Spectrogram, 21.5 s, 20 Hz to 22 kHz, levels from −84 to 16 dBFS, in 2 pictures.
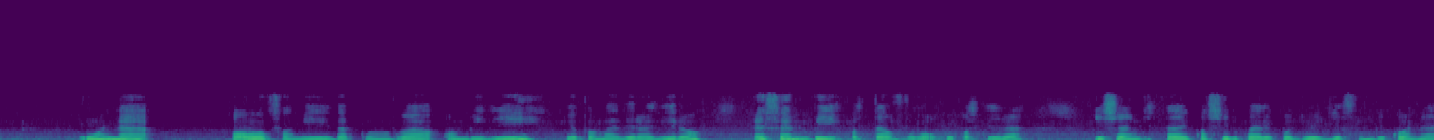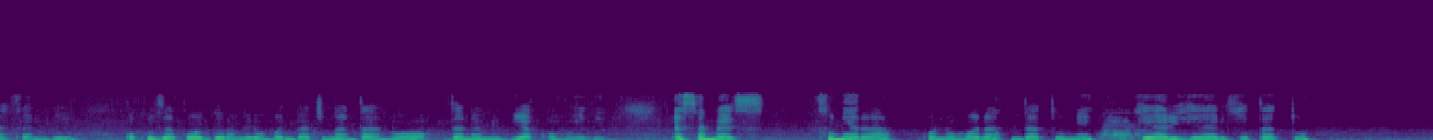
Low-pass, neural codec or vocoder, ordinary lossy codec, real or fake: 7.2 kHz; codec, 16 kHz, 4 kbps, FunCodec, trained on Chinese and English, 50 frames a second; MP3, 64 kbps; fake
